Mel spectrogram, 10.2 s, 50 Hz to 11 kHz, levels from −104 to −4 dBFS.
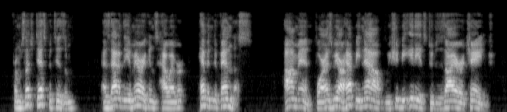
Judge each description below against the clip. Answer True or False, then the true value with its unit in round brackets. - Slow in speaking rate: False (165 wpm)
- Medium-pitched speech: True (150 Hz)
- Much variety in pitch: False (4.0 semitones)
